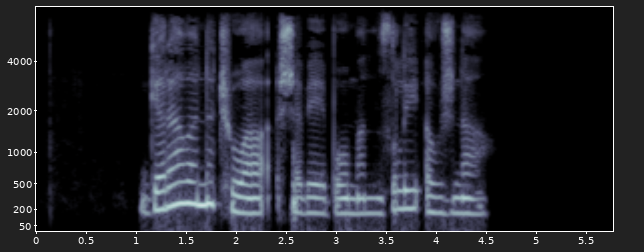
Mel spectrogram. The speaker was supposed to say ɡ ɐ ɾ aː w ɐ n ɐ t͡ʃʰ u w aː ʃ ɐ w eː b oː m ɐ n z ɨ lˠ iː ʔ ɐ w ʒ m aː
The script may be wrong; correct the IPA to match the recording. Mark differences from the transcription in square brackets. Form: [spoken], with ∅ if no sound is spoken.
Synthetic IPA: ɡ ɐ ɾ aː w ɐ n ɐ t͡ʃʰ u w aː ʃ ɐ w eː b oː m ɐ n z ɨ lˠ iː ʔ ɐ w ʒ [n] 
